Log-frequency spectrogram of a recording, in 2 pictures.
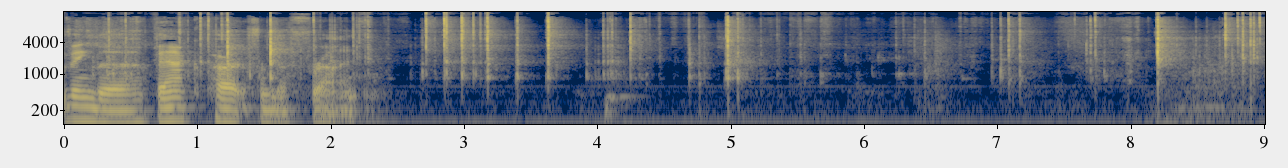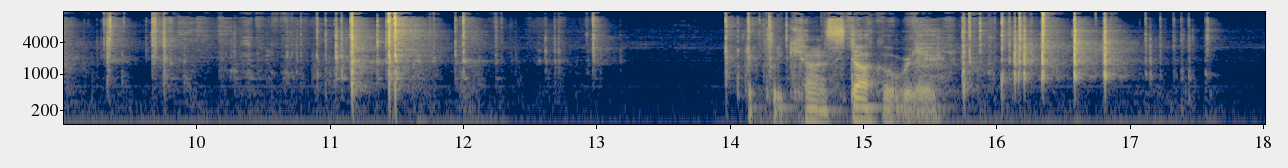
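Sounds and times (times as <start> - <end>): sharp plastic snaps: 0.0 - 5.6, 10.9 - 13.2, 15.6 - 17.7
plastic parts clicking and creaking: 0.0 - 13.2, 13.9 - 17.8.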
